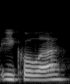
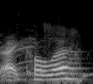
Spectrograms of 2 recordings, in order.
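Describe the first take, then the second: First: The name is pronounced the French way. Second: The name is pronounced the plain English way.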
